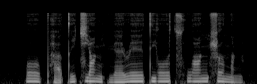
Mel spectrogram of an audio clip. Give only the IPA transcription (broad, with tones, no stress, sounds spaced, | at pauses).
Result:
o˥˩ ʊ̯ pʰ ä̰˨˩ t̪ i˥ t͡ɕ j ɑ˥˩ ŋ p ɥ ɛ˧˥ ɻ e˥ ɪ̯ t̪ j o˥ ʊ̯ t͡sʰ w ɑ˥ ŋ ʂ ɤ˥˩ n̪ ɑ˩ ŋ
